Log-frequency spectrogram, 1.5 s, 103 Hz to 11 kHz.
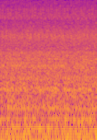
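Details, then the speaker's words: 1967 Rambler 199 engine, warmed up after new exhaust manifold gaskets and a heat valve fix, idles at about 650 rpm, smooth and steady with very little vibration and no misses or knocks; a normal idle. "I'm not sure if you can hear it, but she is just idling happy as could be. Right at about 650 RPMs, and she is smooth as silk. I swear it's about the best that motor has ran."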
